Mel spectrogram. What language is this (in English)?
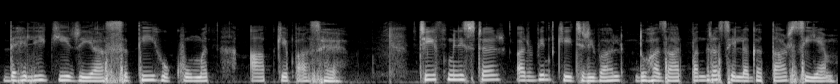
Urdu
